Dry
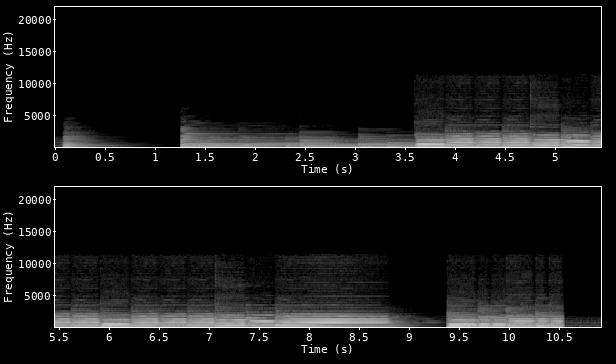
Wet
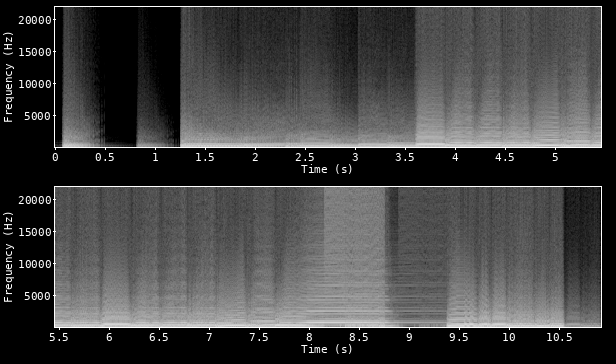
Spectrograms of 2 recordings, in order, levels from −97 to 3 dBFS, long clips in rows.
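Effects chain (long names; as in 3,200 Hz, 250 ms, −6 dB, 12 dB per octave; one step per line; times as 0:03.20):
running median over 41 samples
leveller curve on the samples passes 5
0:08.15–0:08.76: comparator with hysteresis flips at −26.5 dBFS
single-tap delay 742 ms −18.5 dB
level +4.5 dB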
